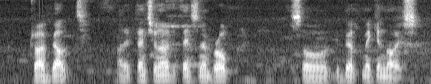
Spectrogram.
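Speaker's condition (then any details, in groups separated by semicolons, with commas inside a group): No condition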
